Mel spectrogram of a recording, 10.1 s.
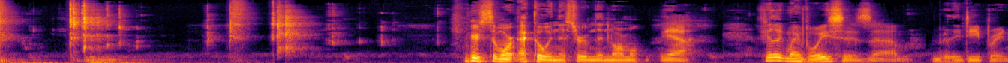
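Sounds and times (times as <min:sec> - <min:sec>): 
beer cans or bottles being opened: 0:02.1 - 0:03.4
speech: 0:04.6 - 0:07.0, 0:07.6 - 0:10.0.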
